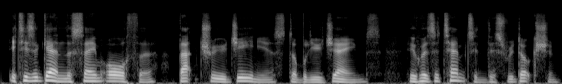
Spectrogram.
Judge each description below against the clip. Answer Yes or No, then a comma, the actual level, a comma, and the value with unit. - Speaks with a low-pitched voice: Yes, low, 130 Hz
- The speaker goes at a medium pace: Yes, average, 170 wpm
